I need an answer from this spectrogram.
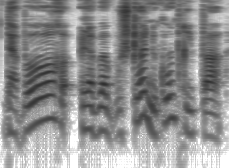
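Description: A woman narrating an audiobook in a deliberate, expressive reading. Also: lowish voice, husky. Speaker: audiobook reader. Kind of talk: scripted narration.

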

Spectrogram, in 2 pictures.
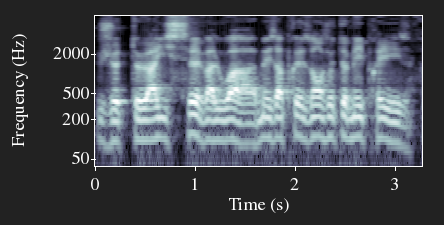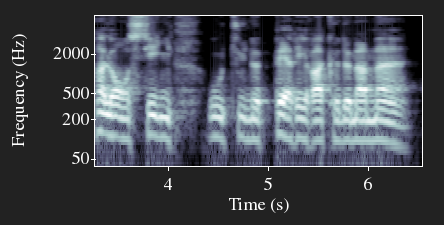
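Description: A thunderous, bullying monk with a low, heavy voice that bellows his threats, as a male reader puts him on. He spits out each demand with contempt. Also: lively intonation, slow pace. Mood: furious. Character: brutal loud-mouthed male monk.

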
